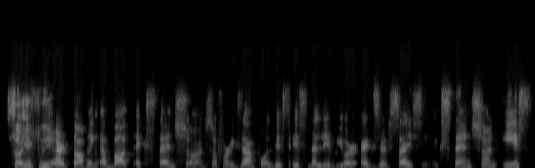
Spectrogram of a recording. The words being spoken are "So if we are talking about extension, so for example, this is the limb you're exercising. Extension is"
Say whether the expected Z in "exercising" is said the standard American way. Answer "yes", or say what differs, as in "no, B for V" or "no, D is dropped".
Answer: no, S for Z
